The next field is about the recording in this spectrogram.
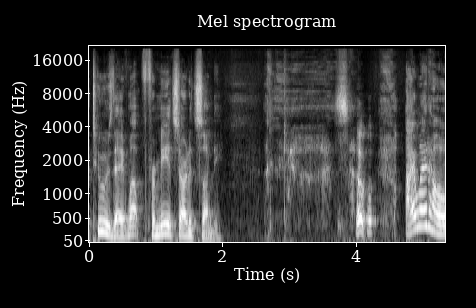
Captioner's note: laughs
